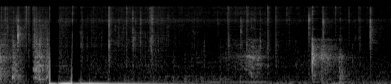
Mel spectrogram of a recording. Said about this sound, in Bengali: জিরে ফোড়ন দিলাম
